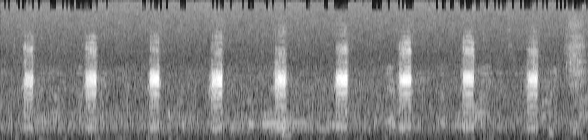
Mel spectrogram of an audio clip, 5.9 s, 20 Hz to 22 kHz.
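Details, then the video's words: Single female duck at a pond in cold weather, where people are taking a cold plunge, gives an alarm call while the ducks linger nearby out of curiosity: about nine short nasal quacks, evenly spaced roughly every 0.6 seconds in a steady rhythm. "It's just one duck giving off her alarm call. I"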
